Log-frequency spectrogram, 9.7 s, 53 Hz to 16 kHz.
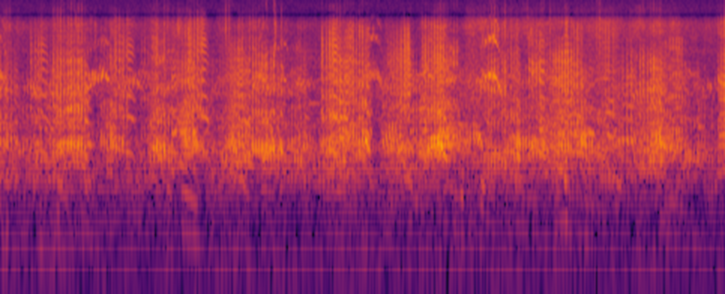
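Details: Many sandhill cranes at their roost pool, North Crane Pool of Bosque del Apache NWR, early morning on 27 November 2009, giving an overlapping chorus of rattling, bugling calls in continuous pulsing swells.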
